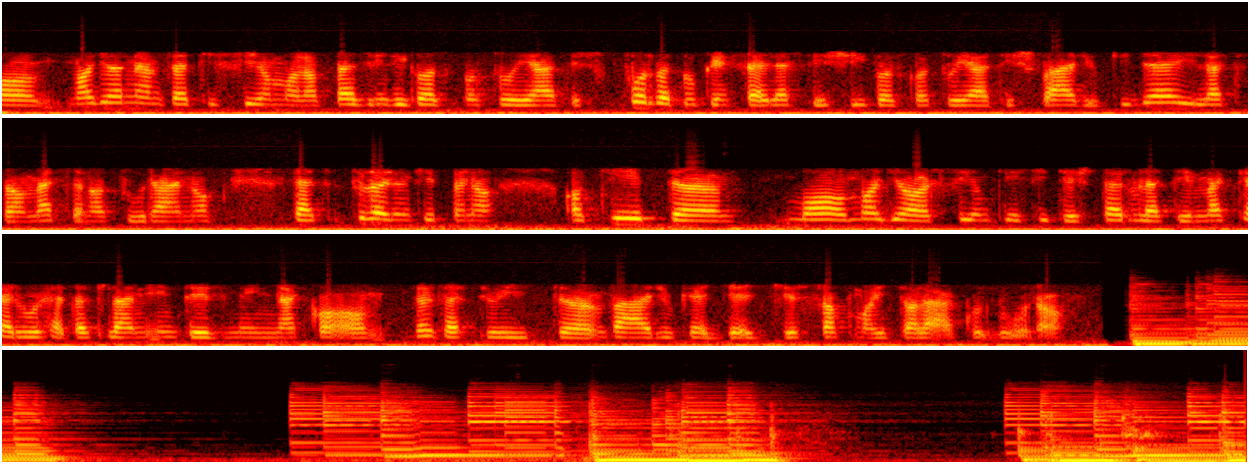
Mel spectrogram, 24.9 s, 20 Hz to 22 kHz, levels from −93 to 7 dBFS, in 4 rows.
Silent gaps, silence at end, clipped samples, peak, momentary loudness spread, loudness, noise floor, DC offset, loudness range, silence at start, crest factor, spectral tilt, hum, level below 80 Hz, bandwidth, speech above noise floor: none; 0 s; under 0.1%; -12 dBFS; 11 LU; -28 LUFS; -63 dBFS; under 0.1%; 5 LU; 0 s; 16 dB; -8 dB/octave; none; -36 dBFS; 6.6 kHz; 34 dB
